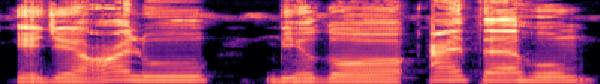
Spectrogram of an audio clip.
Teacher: huruf ja berharokat sukun atau mati, maka dibaca pantul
